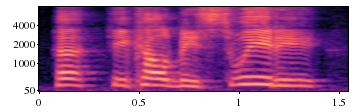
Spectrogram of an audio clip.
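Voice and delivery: Maya voice. Acted. Streamer voicing Maya to the viewers, girlish and high. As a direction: play an eager young girl.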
